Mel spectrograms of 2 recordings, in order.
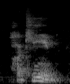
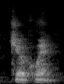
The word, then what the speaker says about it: Joaquin: than it actually is it's simply pronounced hakeem almost exactly in the inverse of quinoa i i bet you people pronounce it joe quinn because that's what i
